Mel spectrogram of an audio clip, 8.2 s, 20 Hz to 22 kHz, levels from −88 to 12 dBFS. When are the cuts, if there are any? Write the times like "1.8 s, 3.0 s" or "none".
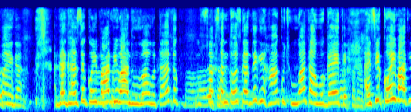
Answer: none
